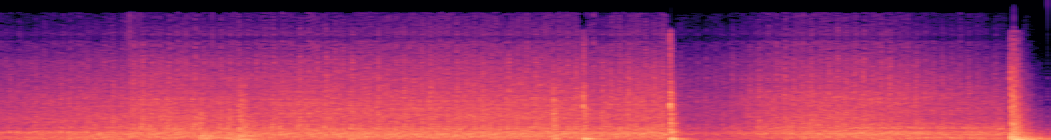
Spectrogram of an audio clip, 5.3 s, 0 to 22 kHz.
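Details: 2011-2020 Toyota Sienna 3.5L V6 2GR-FE idling after alternator replacement and coolant top-off, charging properly; smooth even idle with steady hum and a couple of stray clicks; normal idle.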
